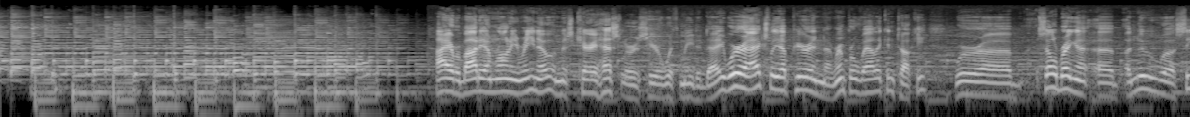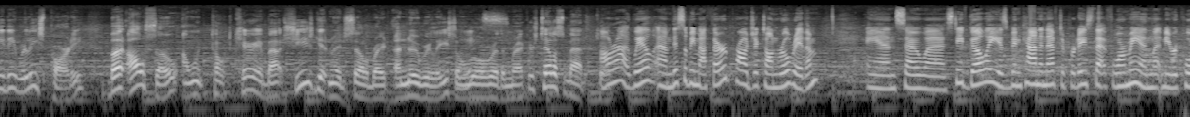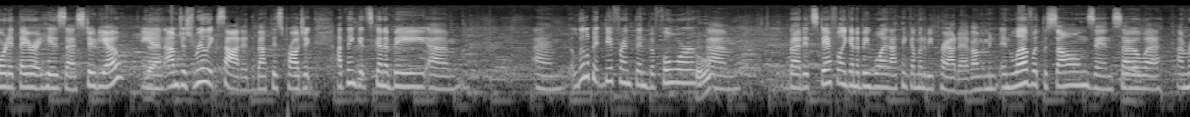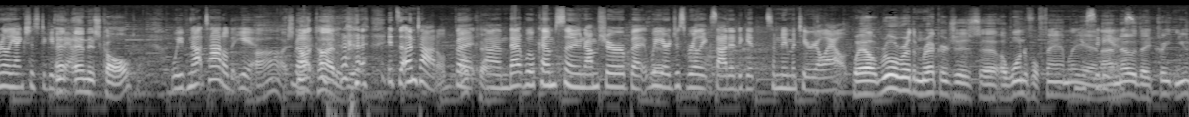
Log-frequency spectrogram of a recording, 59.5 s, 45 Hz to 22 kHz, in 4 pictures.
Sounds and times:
Music: 0.0 - 59.4.

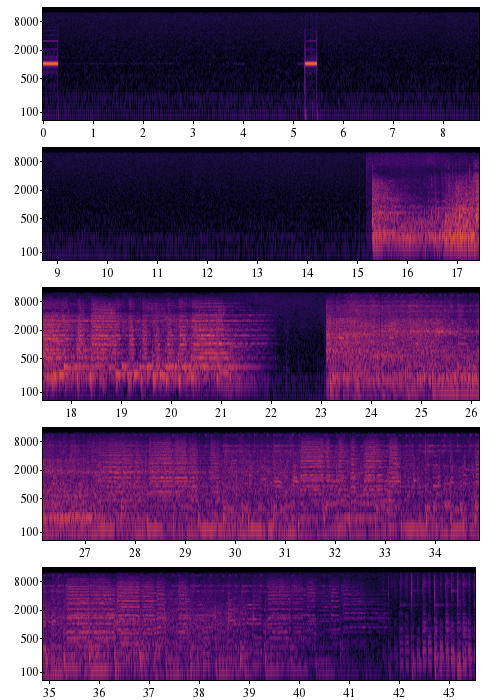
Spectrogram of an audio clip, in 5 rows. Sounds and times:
Television: 14.0 - 43.4
Music: 15.2 - 22.2, 23.1 - 43.5.

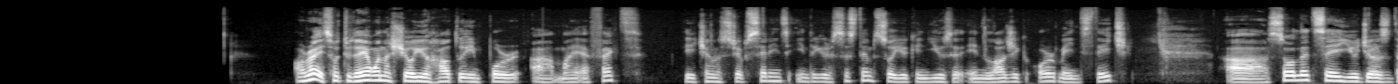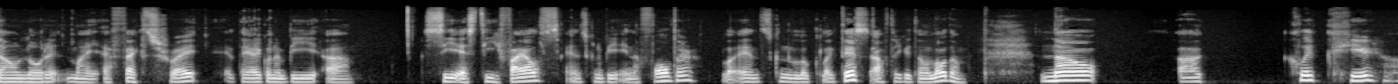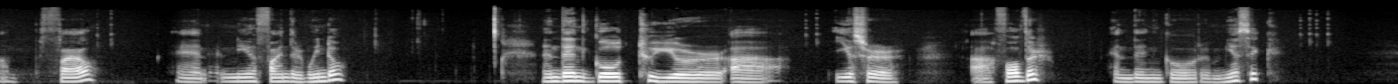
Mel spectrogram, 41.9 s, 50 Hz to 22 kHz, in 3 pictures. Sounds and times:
Speech: 3.0 - 11.3, 12.2 - 17.5, 18.1 - 23.7, 24.4 - 25.0, 25.8 - 26.0, 26.9 - 29.0, 29.8 - 31.4, 32.9 - 37.0, 37.7 - 38.5, 39.1 - 40.8.

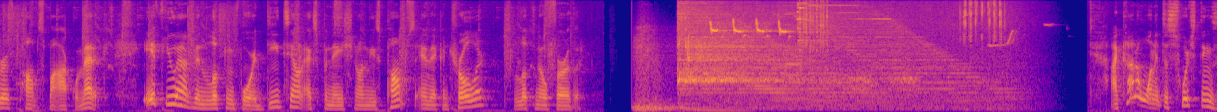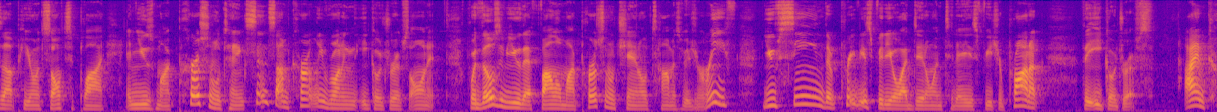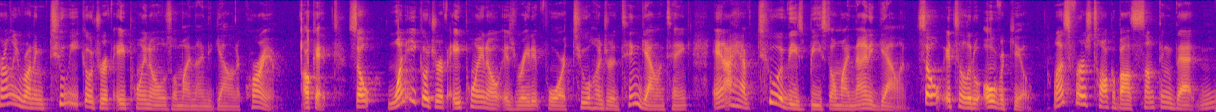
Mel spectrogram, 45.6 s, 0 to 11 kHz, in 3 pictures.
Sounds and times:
Speech: 0.0 - 7.4, 13.8 - 45.6.

